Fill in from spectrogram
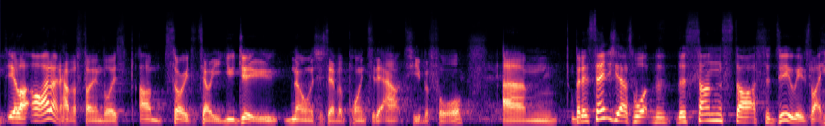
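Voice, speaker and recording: A man, preaching a sermon in a relaxed, storytelling way. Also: mid-range voice, lo-fi sound. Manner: casual, self-deprecating, lively storytelling. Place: church hall.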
